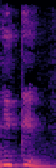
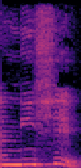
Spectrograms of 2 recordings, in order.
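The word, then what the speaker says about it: niche: निके या नीशे भी बोलते हैं, ठीक है।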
